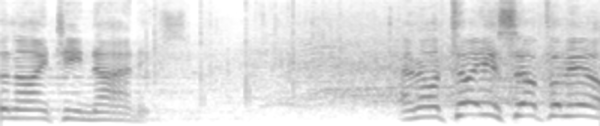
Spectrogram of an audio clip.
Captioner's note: cheers, applause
